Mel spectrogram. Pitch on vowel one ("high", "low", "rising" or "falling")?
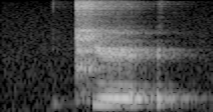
low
